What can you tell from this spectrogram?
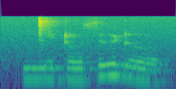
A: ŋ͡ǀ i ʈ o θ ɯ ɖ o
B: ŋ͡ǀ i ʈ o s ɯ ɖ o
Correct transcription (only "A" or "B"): B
